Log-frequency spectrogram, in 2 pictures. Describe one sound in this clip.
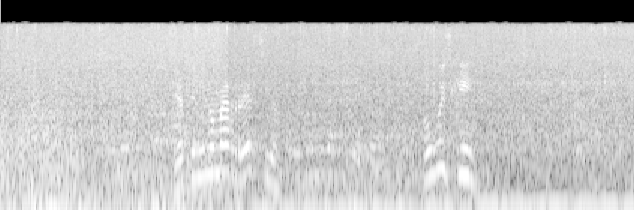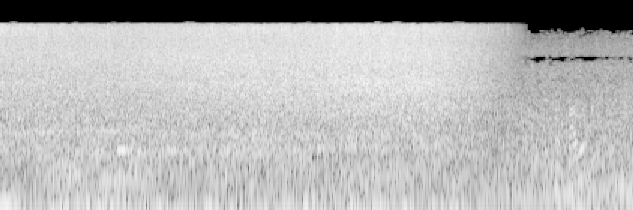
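Hail pours down and hisses on the ground outdoors.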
